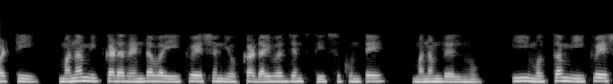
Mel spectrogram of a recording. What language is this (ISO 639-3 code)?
tel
